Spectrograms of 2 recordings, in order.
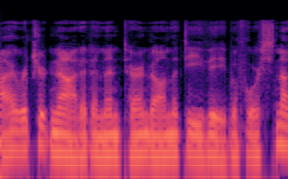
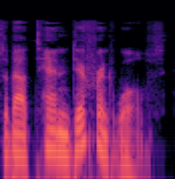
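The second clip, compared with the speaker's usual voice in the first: plain reading voice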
